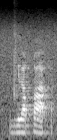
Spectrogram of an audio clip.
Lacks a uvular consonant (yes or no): no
